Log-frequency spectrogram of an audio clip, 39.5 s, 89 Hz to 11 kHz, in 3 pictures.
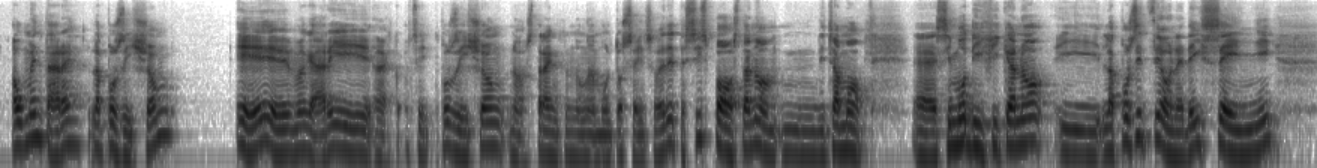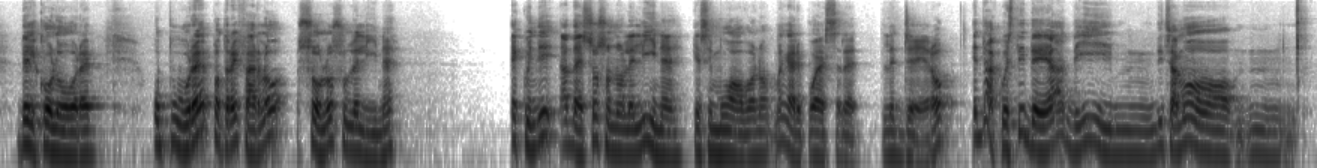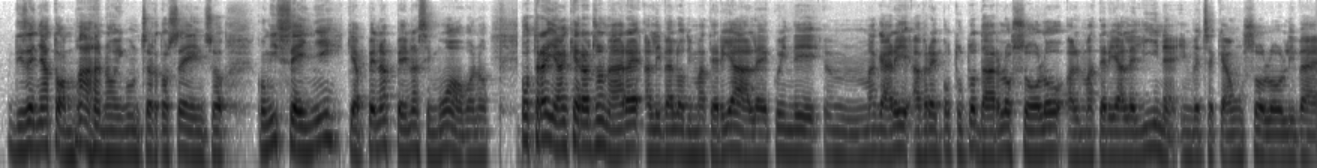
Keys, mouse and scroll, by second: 4.6-5.5 drag, 15.7-17.2 drag, 21.0 click, 25.5-27.9 drag, 33.4 click, 35.2-36.4 drag, 37.5-38.1 drag.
